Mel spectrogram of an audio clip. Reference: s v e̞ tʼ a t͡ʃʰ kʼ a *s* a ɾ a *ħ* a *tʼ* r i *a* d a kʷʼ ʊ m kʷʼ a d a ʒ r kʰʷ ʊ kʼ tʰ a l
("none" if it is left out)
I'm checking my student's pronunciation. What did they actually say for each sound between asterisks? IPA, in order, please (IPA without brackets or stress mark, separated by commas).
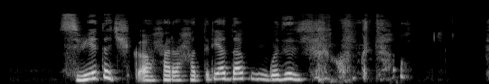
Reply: ħ, ħ, tʼ, a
